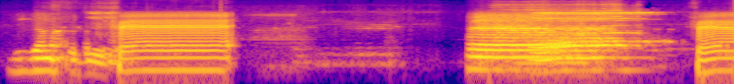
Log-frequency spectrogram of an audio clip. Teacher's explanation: উপরের দাঁত নিচের ঠোঁটের পেটের সাথে লাগবে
